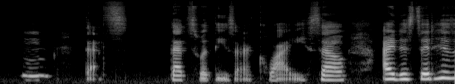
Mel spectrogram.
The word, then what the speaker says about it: kawaii: give me one second Kawaii I had to ask Alyssa okay so how it's spelled is the same as like Hawaii so I always just always said it Kawaii but I'm gonna make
